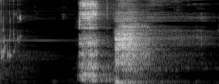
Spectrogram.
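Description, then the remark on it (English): A brief pour of rosé wine into a glass: a sudden splashy gush lasting about a second, then trailing off quietly. No one speaks. “Ooh, get a little AMSR rosé pour in there.”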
